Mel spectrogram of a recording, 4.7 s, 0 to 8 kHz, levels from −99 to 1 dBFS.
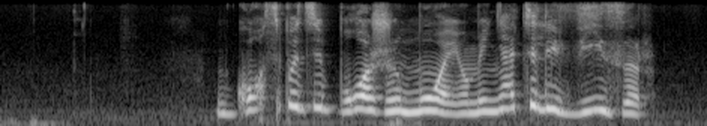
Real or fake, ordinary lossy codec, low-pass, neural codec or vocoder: fake; none; 7.2 kHz; vocoder, 44.1 kHz, 128 mel bands every 512 samples, BigVGAN v2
